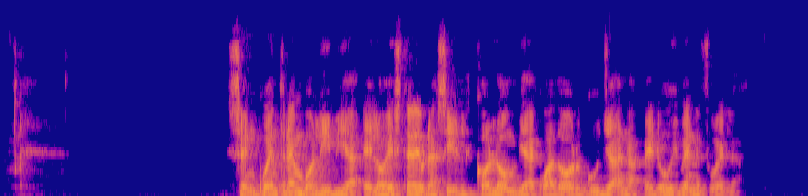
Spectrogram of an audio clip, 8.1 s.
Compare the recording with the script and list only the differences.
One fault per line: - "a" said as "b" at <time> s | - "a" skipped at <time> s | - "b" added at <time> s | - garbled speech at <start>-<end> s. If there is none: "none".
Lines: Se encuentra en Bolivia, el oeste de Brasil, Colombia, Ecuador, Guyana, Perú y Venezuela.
none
